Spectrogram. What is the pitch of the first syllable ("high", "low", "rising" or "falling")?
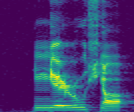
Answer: low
